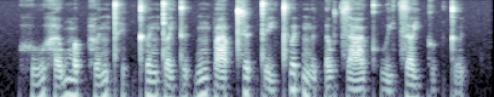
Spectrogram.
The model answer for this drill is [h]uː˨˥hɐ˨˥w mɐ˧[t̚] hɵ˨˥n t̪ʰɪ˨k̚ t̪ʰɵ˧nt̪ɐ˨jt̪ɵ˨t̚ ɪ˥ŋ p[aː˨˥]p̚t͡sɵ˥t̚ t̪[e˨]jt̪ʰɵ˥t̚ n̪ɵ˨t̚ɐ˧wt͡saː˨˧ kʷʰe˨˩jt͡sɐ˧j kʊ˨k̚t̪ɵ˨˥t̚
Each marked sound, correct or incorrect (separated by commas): correct, incorrect, incorrect, incorrect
